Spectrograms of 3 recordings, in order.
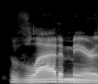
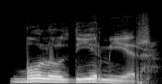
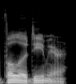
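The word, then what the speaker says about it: Volodymyr: well first of all people keep saying vladimir zelinski it's buludirmir okay and i think that's the better pronunciation volodymir it's a cool name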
